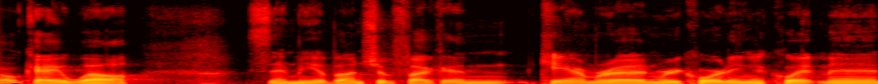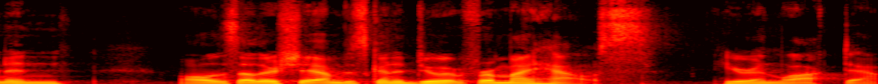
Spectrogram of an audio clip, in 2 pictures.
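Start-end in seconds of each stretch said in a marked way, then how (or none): none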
